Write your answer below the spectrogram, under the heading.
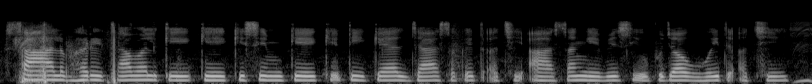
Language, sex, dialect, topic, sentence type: Maithili, female, Southern/Standard, agriculture, question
